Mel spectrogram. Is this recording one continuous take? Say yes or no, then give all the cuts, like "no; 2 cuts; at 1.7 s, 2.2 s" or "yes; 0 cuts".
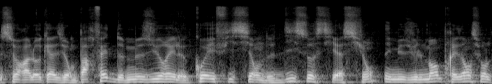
no; 1 cut; at 3.9 s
